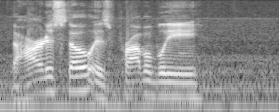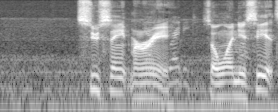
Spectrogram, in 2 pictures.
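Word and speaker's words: Sault Ste. Marie: A lot of people that are not familiar with Sue Staint Marie here in Michigan, they always say it wrong when they see it spelled.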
